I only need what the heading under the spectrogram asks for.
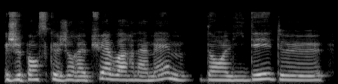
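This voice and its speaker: A woman's voice: mid-range voice, fairly even intonation, unhurried. Woman host asking reflective questions. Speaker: podcast host. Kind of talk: interviewing conversation.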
